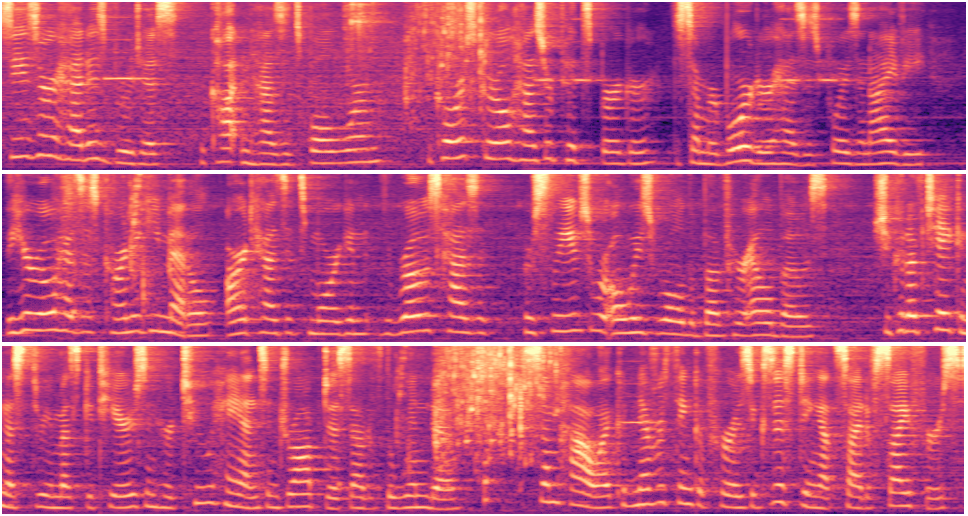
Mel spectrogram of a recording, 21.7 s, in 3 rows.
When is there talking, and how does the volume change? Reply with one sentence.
You can hear the talking from 0.0 to 21.6 s, at a steady volume.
